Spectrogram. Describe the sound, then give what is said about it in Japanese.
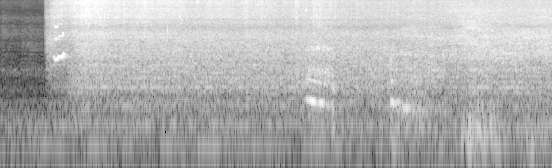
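Water starts abruptly and runs in a steady, hissing rush, rinsing off a large amount of soap lather, with a few brief gurgling splashes breaking through the flow. No one speaks. “いっぱい泡立てたからよく流さないとね。”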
